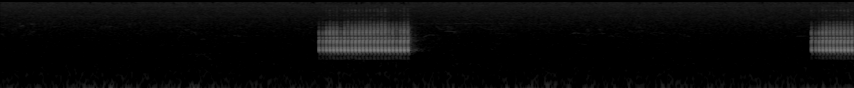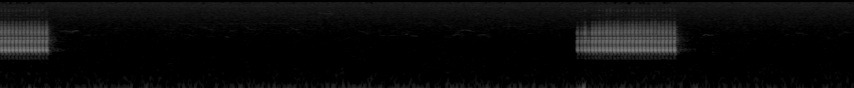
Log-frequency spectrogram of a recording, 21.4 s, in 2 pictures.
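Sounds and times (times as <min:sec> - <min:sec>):
woodpecker drumming in a fast machine-gun roll of taps: 0:04.0 - 0:05.4, 0:10.1 - 0:11.4, 0:17.9 - 0:19.4.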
